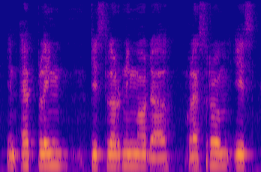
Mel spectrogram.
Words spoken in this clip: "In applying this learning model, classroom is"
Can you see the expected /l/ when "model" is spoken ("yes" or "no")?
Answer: yes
